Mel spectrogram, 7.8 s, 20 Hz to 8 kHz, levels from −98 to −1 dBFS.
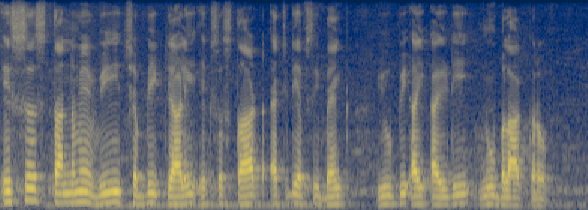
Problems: none marked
